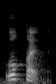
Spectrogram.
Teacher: காஃப் சுக்கூனுக்கு கல்கலத்துல் குப்ரா சட்டம் கொடுக்கணும். லைட்டாக அசைச்சு ஓதணும்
